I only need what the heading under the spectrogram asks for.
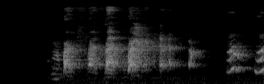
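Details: A 4-year-old Congo African grey parrot talks in quick, speech-like bursts: about eight mid-pitched, voice-like syllables with harsh edges over two seconds.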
